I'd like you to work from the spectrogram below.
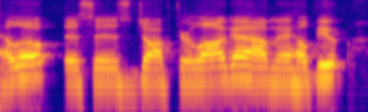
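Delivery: very deep, low, dropped-down voice. Narrator voices the one answering a player's phone call, very deep voice. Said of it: "you hear a very deep voice answer".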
